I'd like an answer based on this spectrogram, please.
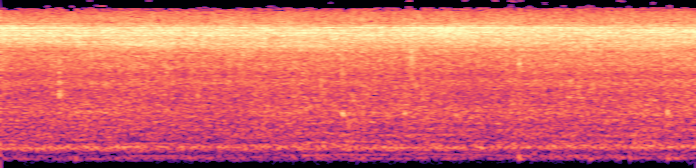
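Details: On a hot day, Japanese honey bees keep fanning, producing an unbroken buzzing drone rich in low tones, with a steady sharp hiss running high above it.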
